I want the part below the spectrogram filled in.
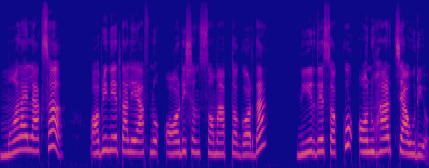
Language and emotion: Nepali, disgusted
